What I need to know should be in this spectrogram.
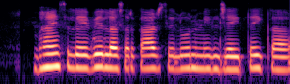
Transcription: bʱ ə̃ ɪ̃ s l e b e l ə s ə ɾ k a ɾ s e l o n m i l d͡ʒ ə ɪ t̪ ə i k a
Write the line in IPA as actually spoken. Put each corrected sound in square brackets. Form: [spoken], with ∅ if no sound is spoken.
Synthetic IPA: bʱ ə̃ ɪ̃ s l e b e l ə s ə ɾ k a ɾ s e l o n m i l d͡ʒ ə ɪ t̪ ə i k a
